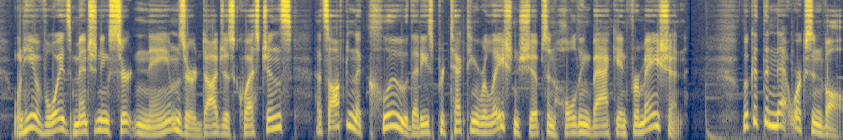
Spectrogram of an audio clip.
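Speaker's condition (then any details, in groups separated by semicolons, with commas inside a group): No condition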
